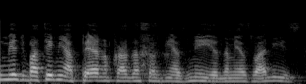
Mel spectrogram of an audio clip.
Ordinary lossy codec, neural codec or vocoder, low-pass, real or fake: none; none; 7.2 kHz; real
